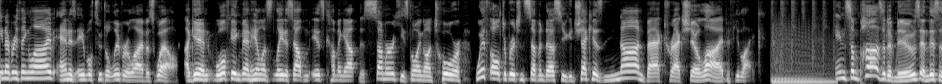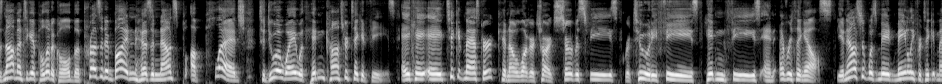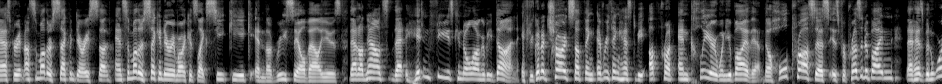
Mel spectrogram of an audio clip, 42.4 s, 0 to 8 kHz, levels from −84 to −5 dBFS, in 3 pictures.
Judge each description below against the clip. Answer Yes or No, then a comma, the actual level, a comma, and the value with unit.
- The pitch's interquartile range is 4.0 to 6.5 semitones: Yes, average, 4.3 semitones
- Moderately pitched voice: Yes, medium, 180 Hz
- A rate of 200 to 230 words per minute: Yes, fast, 205 wpm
